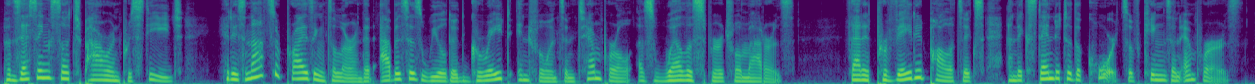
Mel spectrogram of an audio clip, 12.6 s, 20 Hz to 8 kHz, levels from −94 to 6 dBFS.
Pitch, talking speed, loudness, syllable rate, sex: 160 Hz, 170 wpm, -19 LUFS, 5.5 syllables/s, female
